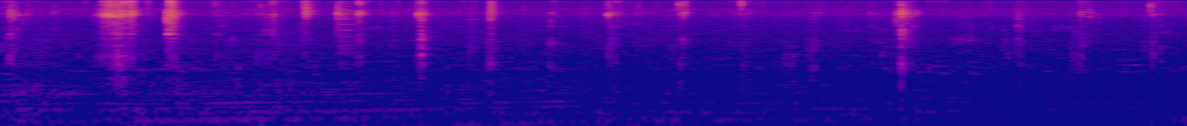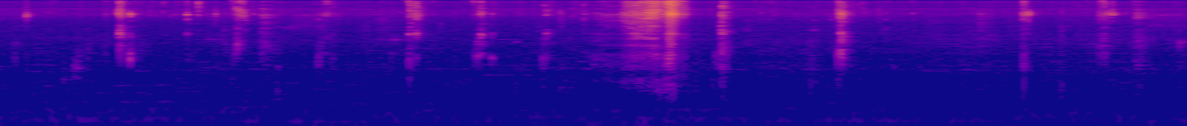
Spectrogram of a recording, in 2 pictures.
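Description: Faint close-miked chewing of rice and pork menudo, with scattered soft wet mouth clicks. One louder mouth noise comes about twelve seconds in.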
